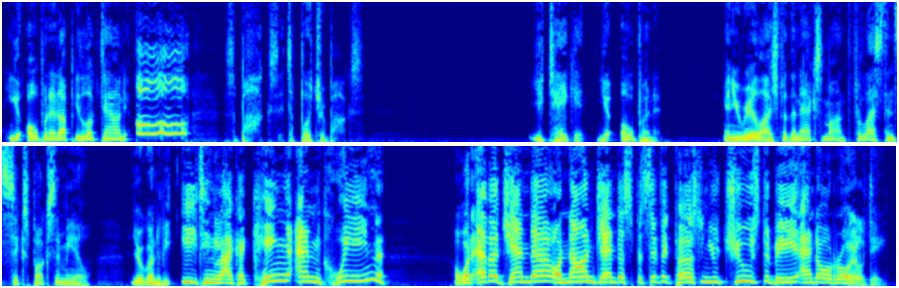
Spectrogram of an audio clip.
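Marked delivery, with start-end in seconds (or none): 1.3-1.9 high-pitched mock gasp of wonder; delighted surprise. Customer looking down at the doorstep, acted surprise. Acting out opening the door. 2.2-3.6 hushed, breathy reveal; awed whisper. Acted. Customer finding a box at the door, awed whisper. 10.7-17.8 higher, put-on grand voice; mock regal. Host promising meals fit for royalty, mock regal.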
